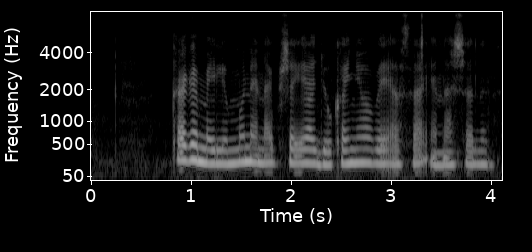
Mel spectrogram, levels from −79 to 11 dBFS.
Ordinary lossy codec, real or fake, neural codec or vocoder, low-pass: none; fake; codec, 16 kHz, 4 kbps, FunCodec, trained on LibriTTS, 50 frames a second; none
